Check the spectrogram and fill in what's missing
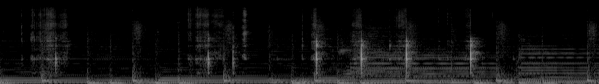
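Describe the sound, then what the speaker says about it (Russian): Onion cut into quarter rings with a knife on a board, a steady run of close, crisp chops with several sharper knocks, no voices. "Лук нарезаем четвертькольцами."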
